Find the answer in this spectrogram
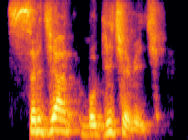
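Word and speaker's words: Srđan Bojičević: I can tell you, like, my real name, I mean, let's say how you can pronounce it really correctly, which is a little bit hard because it's Serbian name, it's Srđan Bogičević, but my Canadian friends are calling me Serge.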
